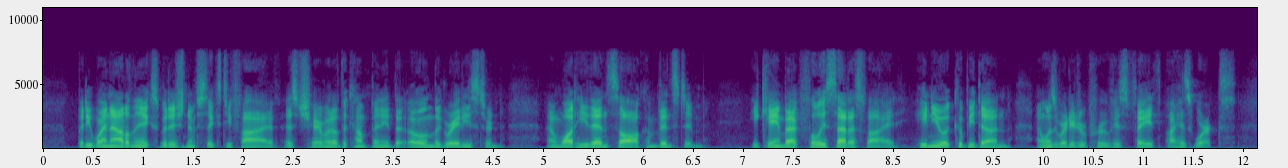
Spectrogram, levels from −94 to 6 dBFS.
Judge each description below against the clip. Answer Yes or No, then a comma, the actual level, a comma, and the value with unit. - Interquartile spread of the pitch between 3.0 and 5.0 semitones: No, narrow, 2.4 semitones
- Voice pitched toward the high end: No, low, 120 Hz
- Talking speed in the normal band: No, fast, 230 wpm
